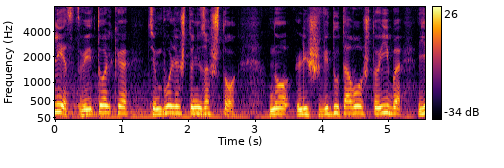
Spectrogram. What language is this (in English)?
Russian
